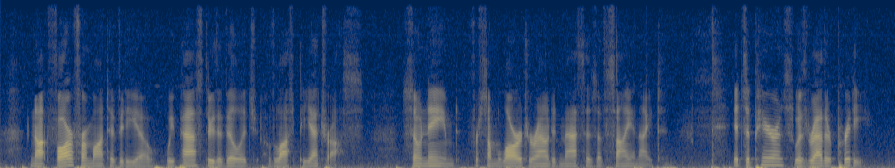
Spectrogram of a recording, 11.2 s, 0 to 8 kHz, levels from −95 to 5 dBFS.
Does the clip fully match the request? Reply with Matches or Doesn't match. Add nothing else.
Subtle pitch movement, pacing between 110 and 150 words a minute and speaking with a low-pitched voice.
Matches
